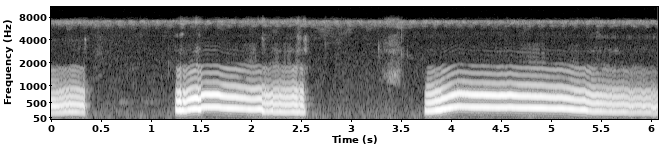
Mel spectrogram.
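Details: Newly adopted kitten, a gift from a friend, meeting the household cat and still afraid of it, indoors; long drawn-out wailing yowls in three bouts, steady and slightly wavering, with short pauses between them.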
